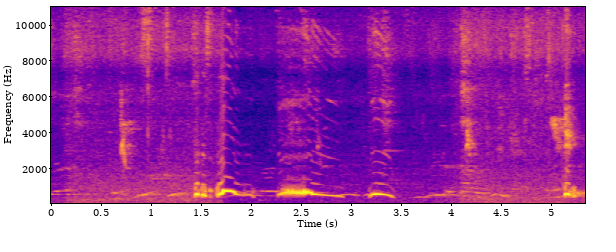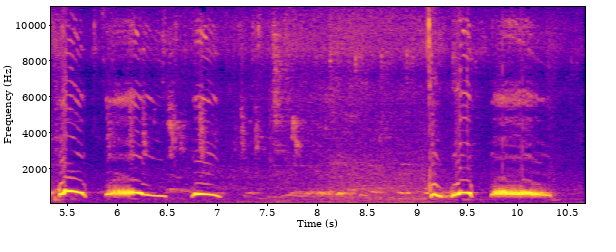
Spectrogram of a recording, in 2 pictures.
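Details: Male spotted dove calling to a female, a lure call: many overlapping hollow coos and stuttered notes in a busy run, with a long rough coo closing the passage and faint higher chirps above.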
